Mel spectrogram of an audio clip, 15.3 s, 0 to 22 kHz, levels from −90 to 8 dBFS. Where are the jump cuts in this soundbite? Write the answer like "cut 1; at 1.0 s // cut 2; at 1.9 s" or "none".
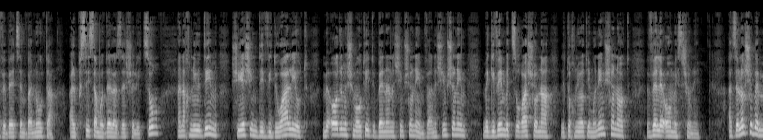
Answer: cut 1; at 3.5 s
